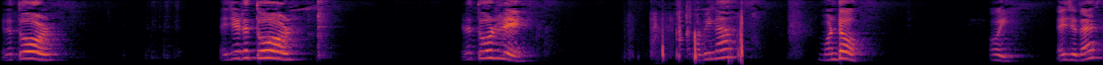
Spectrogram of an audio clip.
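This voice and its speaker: Woman cooing softly to her pet. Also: high voice, takes it slowly, pauses often, slight background noise. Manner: soft coaxing baby talk. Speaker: vlogger. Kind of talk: talking to a pet.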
